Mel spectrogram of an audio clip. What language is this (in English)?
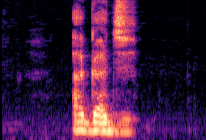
Igbo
